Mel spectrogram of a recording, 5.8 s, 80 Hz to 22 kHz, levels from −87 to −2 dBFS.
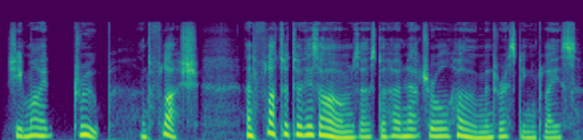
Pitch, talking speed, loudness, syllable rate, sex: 200 Hz, 185 wpm, -17 LUFS, 4.8 syllables/s, female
